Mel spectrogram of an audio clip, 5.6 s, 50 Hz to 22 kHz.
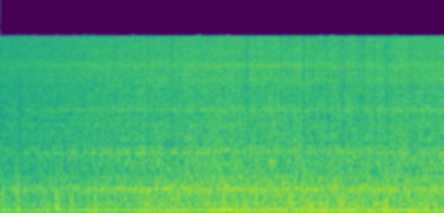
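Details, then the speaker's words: Chevrolet Silverado V8 with an idle misfire that fades above 600 rpm, during a cylinder drop test with one coil unplugged at a time. Idle lope and rpm shift as each cylinder is cut. "all right let me do a cylinder drop test I'm going to unplug each coil and see if if it's contributing oh yeah definitely feel it right away"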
